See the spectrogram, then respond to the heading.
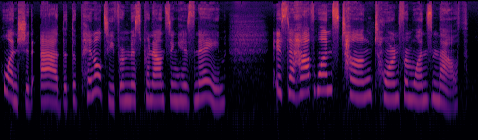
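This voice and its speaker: An actress voicing a theatrical, self-styled dark princess, a teenage girl with pompous, archaic diction, for a video game. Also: high-pitched, lively intonation, a little slow. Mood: haughty, solemn. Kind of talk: video game character voice lines.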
